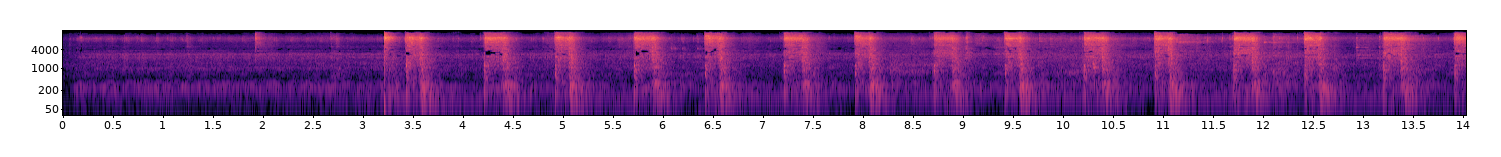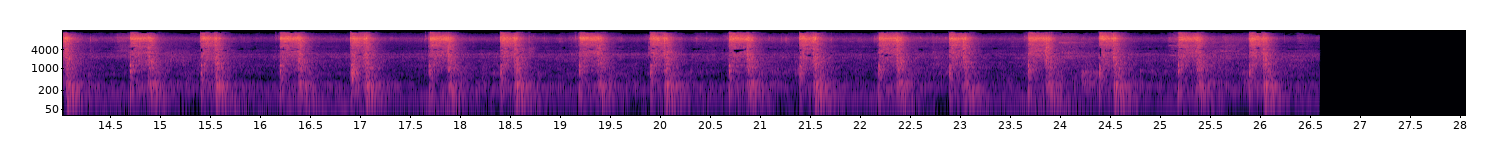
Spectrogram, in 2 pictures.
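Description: Semi-automatic desktop screw capper for trigger spray pump caps running: a steady motor hum, joined about three seconds in by a sharp hiss that repeats evenly a little over once a second as the machine cycles.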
